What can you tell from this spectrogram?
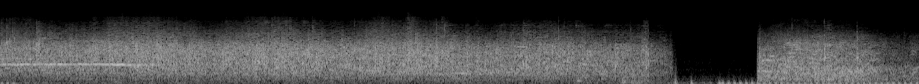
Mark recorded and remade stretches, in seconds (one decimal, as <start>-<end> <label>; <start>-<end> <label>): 0.0-4.0 remade; 4.0-5.3 recorded; 5.3-9.2 remade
